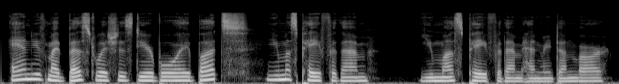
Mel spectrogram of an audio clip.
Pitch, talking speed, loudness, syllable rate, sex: 175 Hz, 175 wpm, -17 LUFS, 4.6 syllables/s, female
